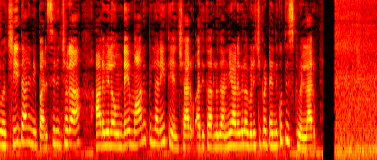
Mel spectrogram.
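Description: A young woman reads out the news calmly through a microphone.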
